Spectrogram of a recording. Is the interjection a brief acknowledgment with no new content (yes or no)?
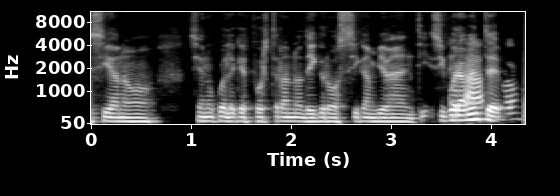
yes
